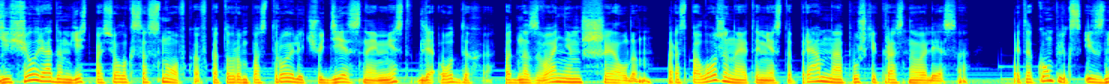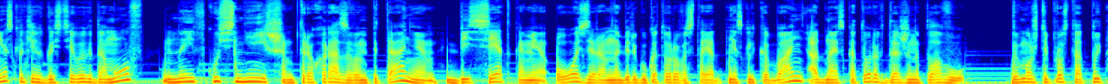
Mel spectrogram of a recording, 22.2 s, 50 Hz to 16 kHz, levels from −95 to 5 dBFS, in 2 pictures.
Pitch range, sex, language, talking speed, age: 120-145 Hz, male, Russian, 135 wpm, 20-39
